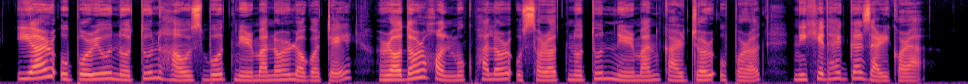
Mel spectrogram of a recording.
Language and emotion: Assamese, neutral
